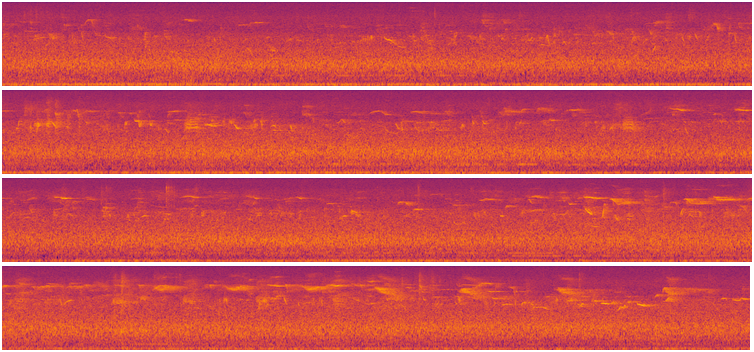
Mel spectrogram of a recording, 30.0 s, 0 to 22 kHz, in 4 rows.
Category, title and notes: Soundscapes > Nature
Le Soler Lac south side XY - 2025 04 11 12h15
Added 40db in post! Zoom H2n XY mode, probably set around 4 gain ish? Recorded at "le soler" in the south of france the 2025 04 11 near 12h15 Also a contribution to Dare2025-05, for recording a bird sound.
ambience, birds, Dare2025-05, france, H2N, lesoler, soundscape, XY, zoom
